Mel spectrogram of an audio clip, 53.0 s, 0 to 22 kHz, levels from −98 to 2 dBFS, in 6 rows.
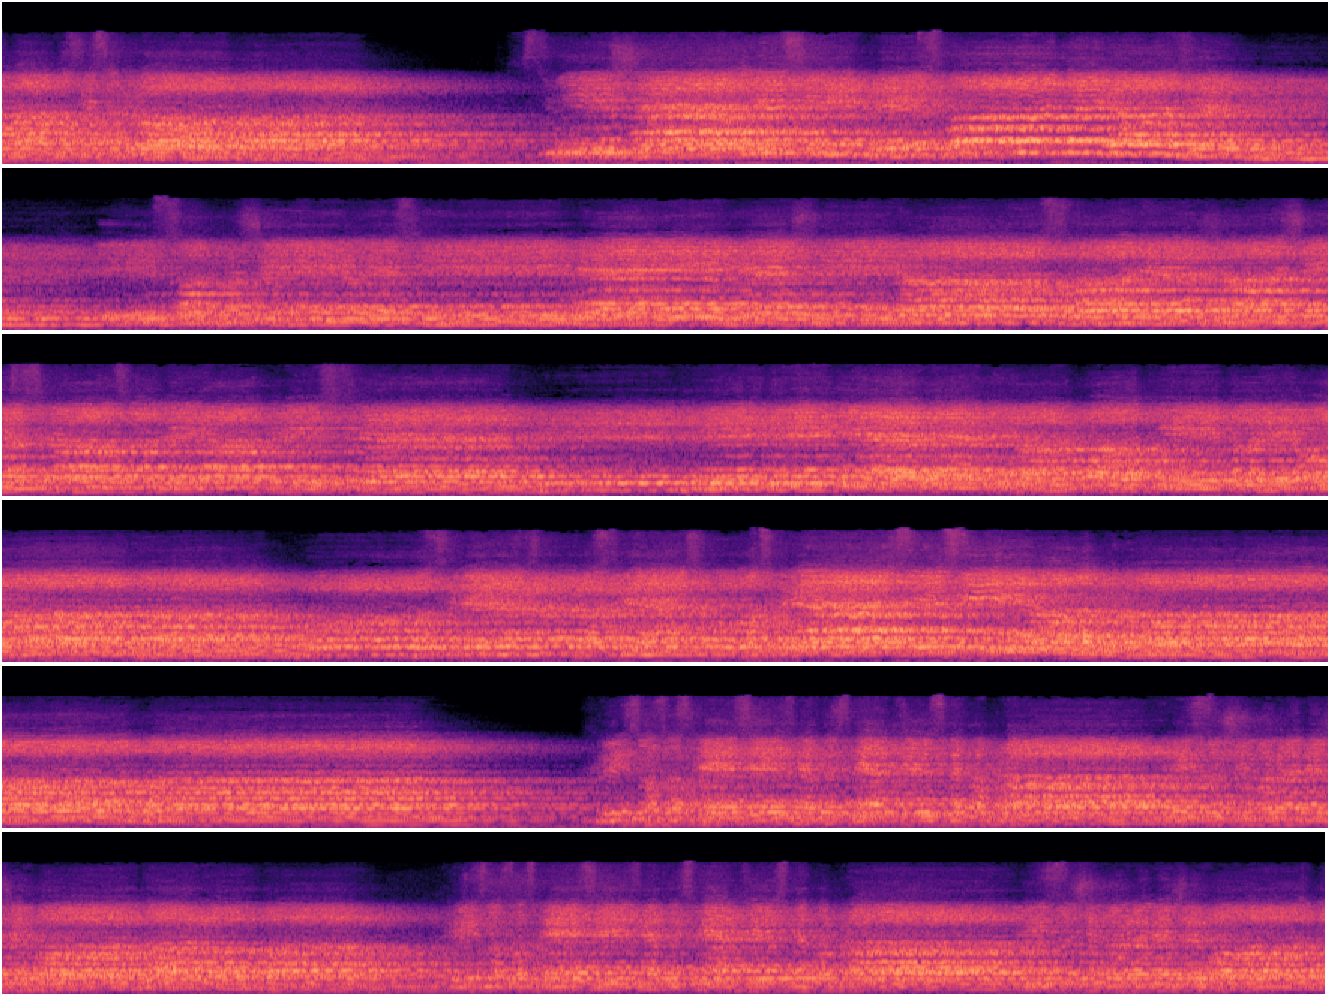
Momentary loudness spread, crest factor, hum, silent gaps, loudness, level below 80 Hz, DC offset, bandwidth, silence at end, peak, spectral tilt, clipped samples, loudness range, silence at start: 8 LU; 18 dB; none; none; -21 LUFS; -58 dBFS; under 0.1%; 11 kHz; 0 s; -4 dBFS; -5 dB/octave; under 0.1%; 5 LU; 0 s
